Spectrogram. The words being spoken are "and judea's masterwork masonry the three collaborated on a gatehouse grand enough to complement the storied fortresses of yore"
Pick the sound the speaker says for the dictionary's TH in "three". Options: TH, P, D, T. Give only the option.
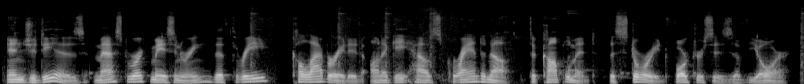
TH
